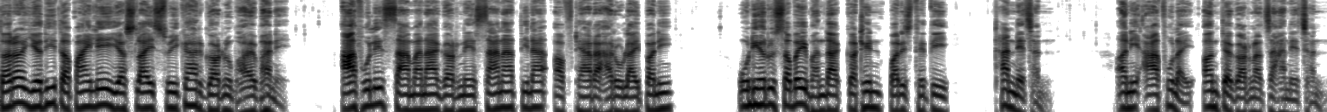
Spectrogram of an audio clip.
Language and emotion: Nepali, neutral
